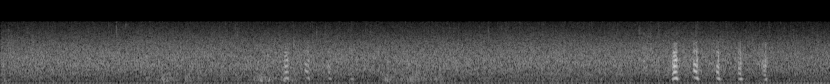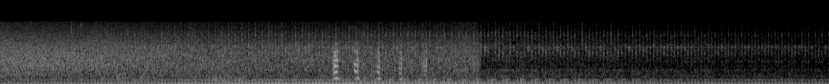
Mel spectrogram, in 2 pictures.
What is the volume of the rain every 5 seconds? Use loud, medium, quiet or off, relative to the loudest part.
loud, loud, medium, off.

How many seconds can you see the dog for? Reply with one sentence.
The dog can't be heard in this clip.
